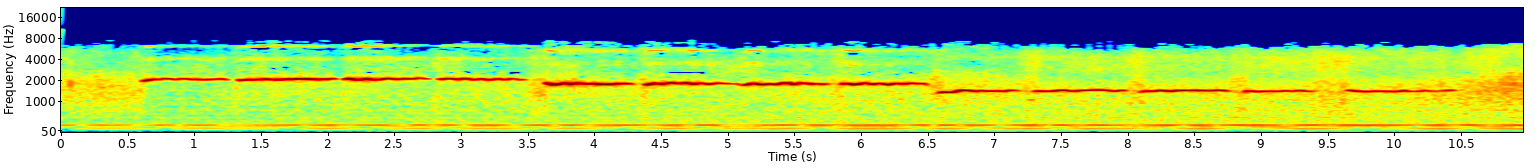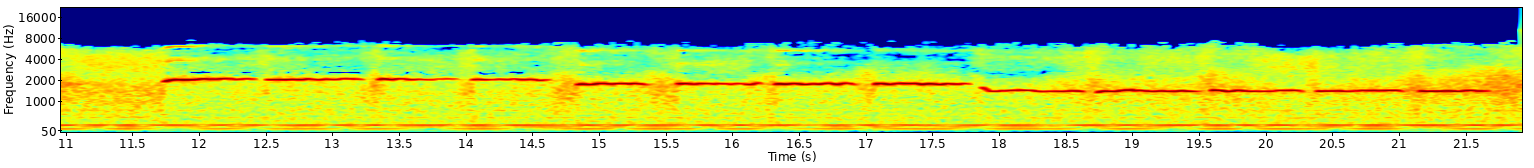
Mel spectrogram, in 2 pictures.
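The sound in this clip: Whistling accompanies a ritual in which leaves are beaten on a baby's body: sustained whistled notes step downward in pitch in a repeating three-note pattern over a steady, low rhythmic pulsing.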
